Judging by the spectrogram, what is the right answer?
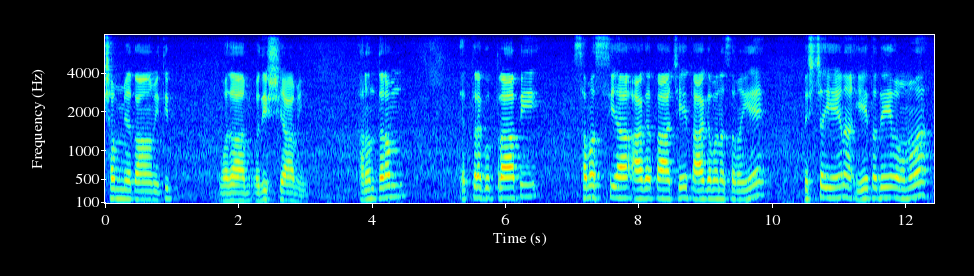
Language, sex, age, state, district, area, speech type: Sanskrit, male, 45-60, Karnataka, Dakshina Kannada, rural, spontaneous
